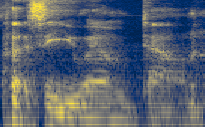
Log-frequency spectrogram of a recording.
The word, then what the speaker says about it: CMTOWN: right um so uh we got one from come toown come toown come down yes I believe this is um uh Mr did you spell it for me well just it's just how it sounds cuum town okay it's the C is what you thought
